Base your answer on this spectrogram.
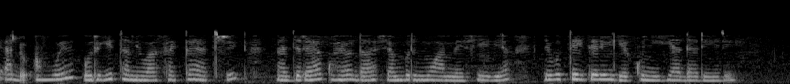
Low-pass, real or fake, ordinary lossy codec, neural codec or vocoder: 19.8 kHz; fake; AAC, 16 kbps; codec, 44.1 kHz, 7.8 kbps, DAC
